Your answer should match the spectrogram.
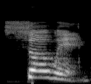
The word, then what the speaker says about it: Samhain: Yes, and it is a tradition that originated with the ancient Celtic festival of Samhain. That's how you say it, but it's spelled like it sounds like Samhain. It's not.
